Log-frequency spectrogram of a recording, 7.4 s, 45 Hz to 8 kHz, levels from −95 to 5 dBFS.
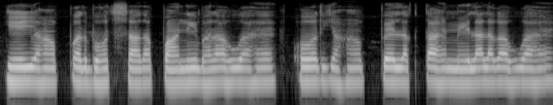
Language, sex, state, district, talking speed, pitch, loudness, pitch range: Bundeli, male, Uttar Pradesh, Jalaun, 145 wpm, 140 Hz, -25 LUFS, 140-145 Hz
